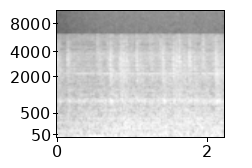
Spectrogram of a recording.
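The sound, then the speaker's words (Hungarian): A small electric fan runs steadily, giving a continuous low whirring hum with a soft airy hiss on top. The drone stays even throughout, with no voices. “Mondjuk ez a, ez a kis ventilátor, bekapcsolás, egyéb hangok, hát most nehezen tudnám kiszólózni az összes sávot, de ha csak külön dialóg nélkül akarom nézni, akkor van egy ilyen ventilátorsáv, meg van egy ilyen.”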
